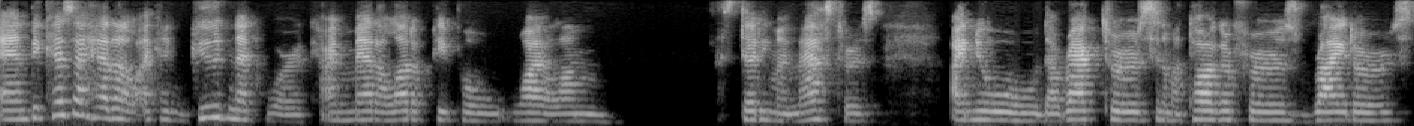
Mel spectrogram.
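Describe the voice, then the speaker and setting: At a moderate pace, a woman speaks in a Brazilian Portuguese accent. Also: medium pitch for a woman, ordinary pitch variation. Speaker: film producer and actress. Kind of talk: talk show interview. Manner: halting, with repeated words.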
